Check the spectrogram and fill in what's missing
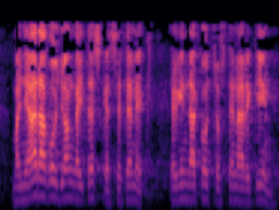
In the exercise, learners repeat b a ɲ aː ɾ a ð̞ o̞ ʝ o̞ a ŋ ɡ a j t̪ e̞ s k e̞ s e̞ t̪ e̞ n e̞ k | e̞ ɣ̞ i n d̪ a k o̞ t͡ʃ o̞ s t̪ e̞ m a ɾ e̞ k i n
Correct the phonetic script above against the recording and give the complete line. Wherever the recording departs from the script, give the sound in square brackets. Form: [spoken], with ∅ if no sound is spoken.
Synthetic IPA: b a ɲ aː ɾ a [ɣ̞] o̞ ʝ o̞ a ŋ ɡ a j t̪ e̞ s k e̞ s e̞ t̪ e̞ n e̞ k | e̞ ɣ̞ i n d̪ a k o̞ t͡ʃ o̞ s t̪ e̞ [n] a ɾ e̞ k i n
